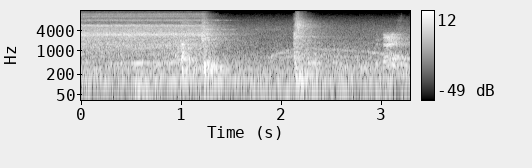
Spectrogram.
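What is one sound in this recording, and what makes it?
A box thuds down as a vacuum lifter releases it.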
